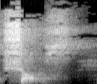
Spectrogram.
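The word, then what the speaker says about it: scop: En fin, entonces tenemos esa cultura, y parte de esta cultura son los shops, y no me refiero a las tiendas, sino a ese C-O-P, que se pronuncia shop, que es el especie de bardo, el que aprende los poemas y los repite, y que mantiene los valores de la sociedad.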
